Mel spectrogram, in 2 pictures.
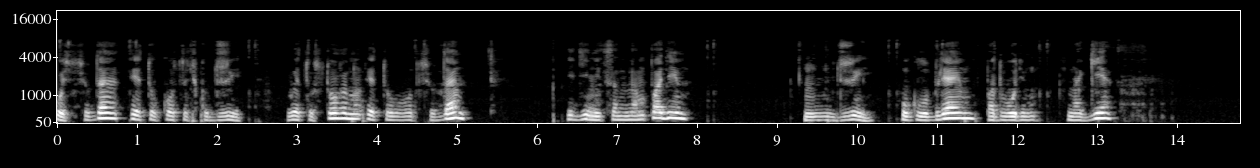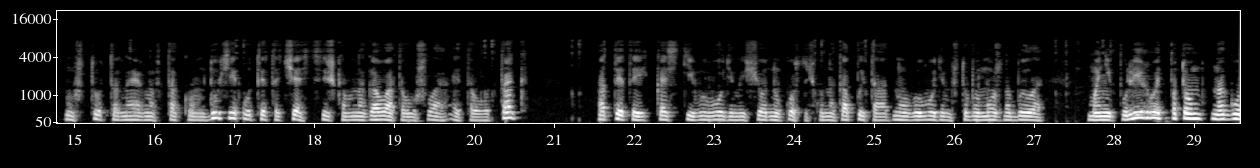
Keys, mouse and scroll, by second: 0.9 click, 1.7 g, 3.2 click, 3.7 g, 6.2 KP_1, 8.1 click, 9.7 g, 11.0 click, 11.3 g, 13.4 middle click, 17.0 click, 19.1 g, 21.2 click, 22.9 e, 24.9 click, 26.3 e, 27.8 click.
